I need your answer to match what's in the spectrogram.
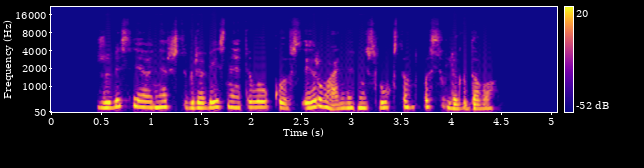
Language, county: Lithuanian, Vilnius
